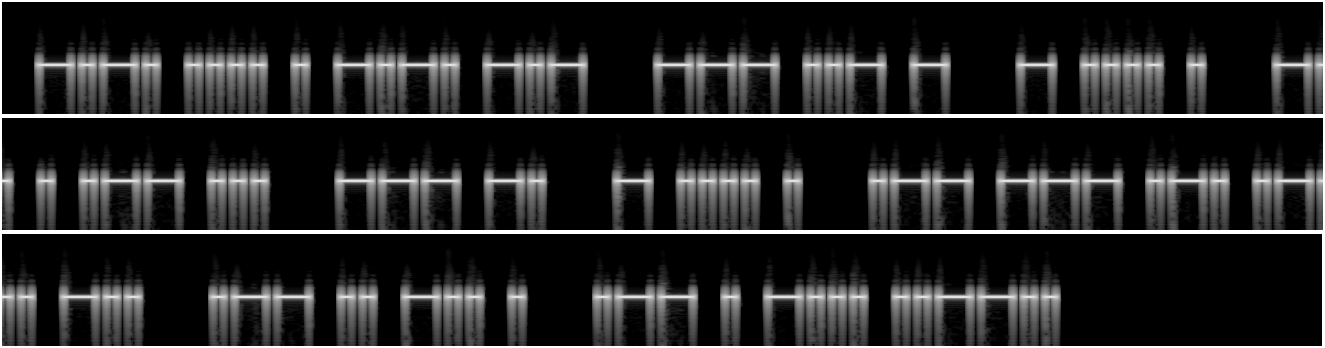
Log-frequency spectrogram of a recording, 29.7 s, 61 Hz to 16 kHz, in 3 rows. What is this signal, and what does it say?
Morse code, heard as a keyed tone, about 15 wpm, 700 Hz. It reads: CHECK OUT THE NEWS ON THE WORLD WIDE WEB?
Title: Sentences from Top 1000 Words - Review Part 4 - 15wpm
